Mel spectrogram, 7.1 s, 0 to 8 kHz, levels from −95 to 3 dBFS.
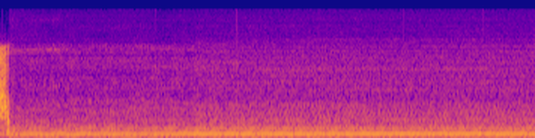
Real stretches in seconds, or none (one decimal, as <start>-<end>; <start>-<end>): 2.6-7.1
